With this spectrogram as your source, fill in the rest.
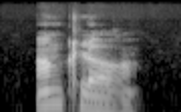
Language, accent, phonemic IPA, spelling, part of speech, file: French, France, /ɑ̃.klɔʁ/, enclore, verb, LL-Q150 (fra)-enclore.wav
- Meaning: 1. to enclose 2. to fortify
